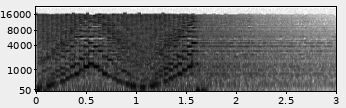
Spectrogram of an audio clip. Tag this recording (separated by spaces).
lottery win success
